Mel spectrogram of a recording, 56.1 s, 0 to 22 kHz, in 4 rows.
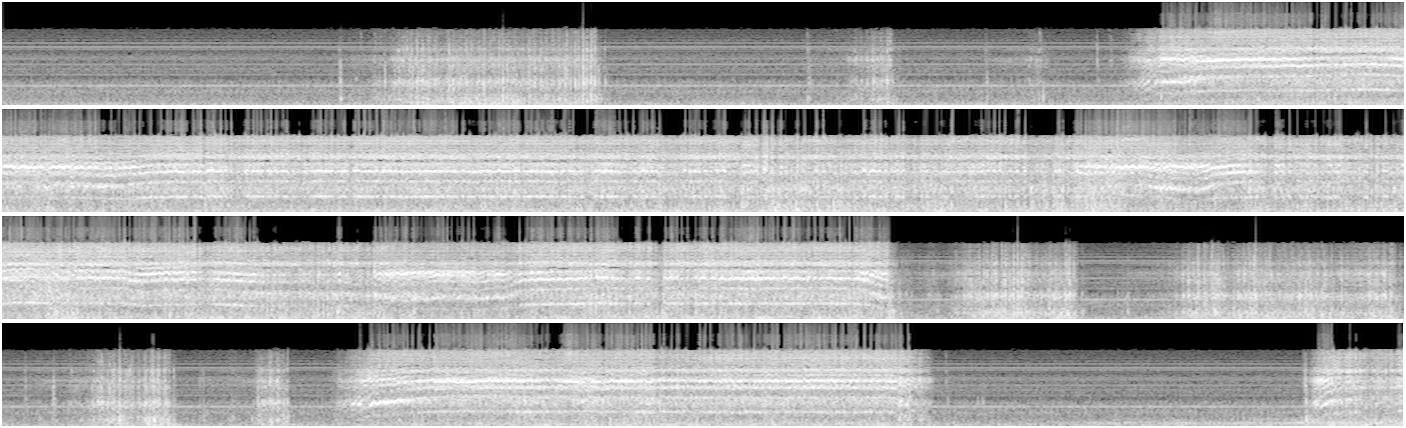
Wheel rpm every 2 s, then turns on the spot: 0, 0, 20, 0, 10, 40, 150, 150, 160, 160, 160, 160, 160, 150, 160, 140, 130, 160, 70, 20, 30, 20, 30, 140, 140, 80, 0, 50.
4-6 36-44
